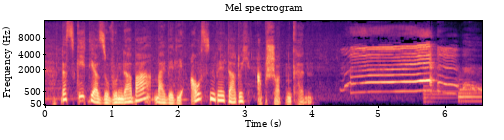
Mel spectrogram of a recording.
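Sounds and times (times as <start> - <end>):
speech: 0.2 - 4.1, 6.2 - 6.5
child whining and crying: 4.4 - 6.5.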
